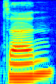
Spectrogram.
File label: "zern5", Taiwanese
